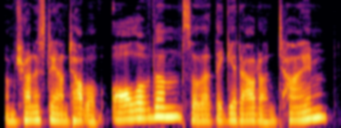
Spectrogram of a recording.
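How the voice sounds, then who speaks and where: Man, middle-aged, from Argentina, livestream host, rambling casual chat, gravelly, dry close sound. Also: mid-range voice, lively intonation, a little fast, no echo. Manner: rambling, reads chat names aloud, laughs often. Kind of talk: casual live-stream chat. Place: home studio.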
